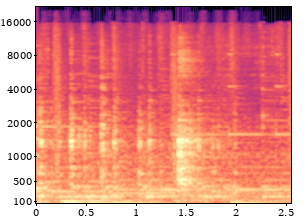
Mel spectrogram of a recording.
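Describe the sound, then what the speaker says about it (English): Plastic toy cauliflower cut with a toy knife and a piece dropped into a toy pot, giving light clicks and clinks with a sharper knock in the middle, close and fairly quiet. "let's cut it into 2 pieces and use 1 in our pot"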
